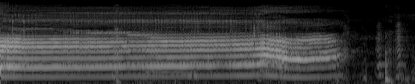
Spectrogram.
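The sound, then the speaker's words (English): A single kung fu yell rings out loud, one long, strained high-pitched cry held for over two seconds, wavering slightly before cutting off into a few faint scuffs. “I said Mr. Scream, not Mr. Kung Fu.”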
